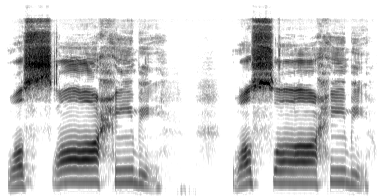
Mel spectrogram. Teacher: والجار الجنوب والصاحب والصاحب، واو کو صاد کے سامنے لائیں گے، صاد کو موٹا ادا کریں گے، صاد کے ساتھ تشدید ہے، زور دیں گے ، اور صاد کے ساتھ الف مد کے درمیان میں کھینچیں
